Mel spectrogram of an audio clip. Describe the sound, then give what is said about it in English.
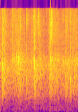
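Light, scattered applause from a modest audience, a steady patter of claps at moderate volume with no voices standing out. “Notice the clapping's lighter.”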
